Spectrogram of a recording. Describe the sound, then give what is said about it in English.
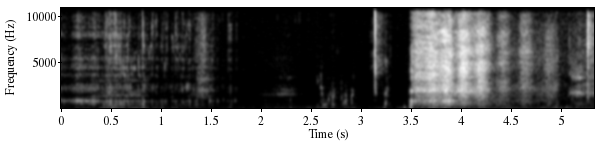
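A person drinks a whole cup of coffee brewed that morning: sipping and gulping with small wet swallows and slurps, then a louder rush of breath near the end; no one speaks. “I just drank that whole cup of coffee.”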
